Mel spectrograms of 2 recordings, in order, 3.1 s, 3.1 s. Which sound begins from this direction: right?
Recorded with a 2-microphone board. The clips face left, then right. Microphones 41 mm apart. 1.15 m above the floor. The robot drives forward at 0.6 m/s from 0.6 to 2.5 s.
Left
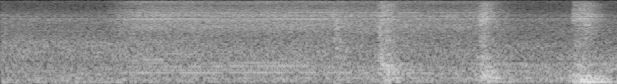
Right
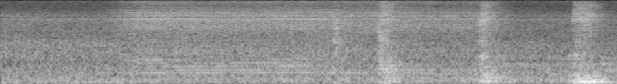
Tape being pulled, at 1.7 s.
